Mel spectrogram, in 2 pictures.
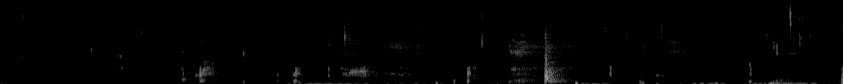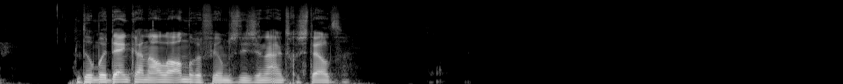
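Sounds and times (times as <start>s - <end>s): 
person sipping a drink: 3.0s - 3.8s
speech: 9.3s - 12.0s.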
